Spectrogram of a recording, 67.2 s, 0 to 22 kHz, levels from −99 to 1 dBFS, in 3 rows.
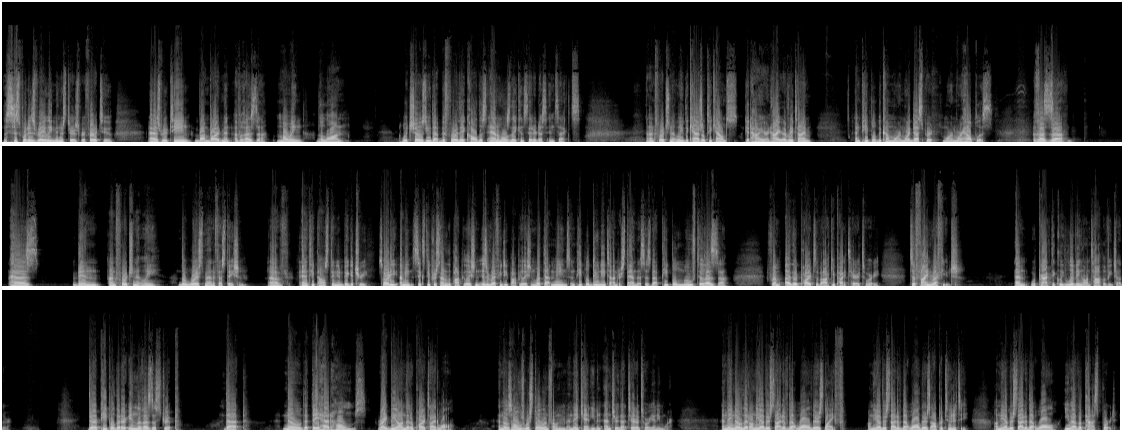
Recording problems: distortion; slight; 10 dB below the speech

